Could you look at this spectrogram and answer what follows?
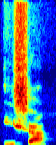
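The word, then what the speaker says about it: عيسى: and by the way in uh Arabian it's um pronounced Isa so they don't need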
